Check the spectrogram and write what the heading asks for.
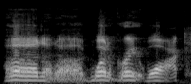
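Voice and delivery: lightly voiced hearty father bear; a hint of a loud, pleased bear; Papa Bear. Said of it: "Papa Bear".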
